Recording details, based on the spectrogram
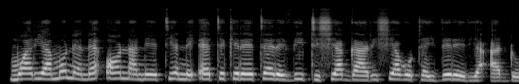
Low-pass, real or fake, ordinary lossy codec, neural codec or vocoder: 14.4 kHz; fake; AAC, 96 kbps; vocoder, 44.1 kHz, 128 mel bands every 256 samples, BigVGAN v2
